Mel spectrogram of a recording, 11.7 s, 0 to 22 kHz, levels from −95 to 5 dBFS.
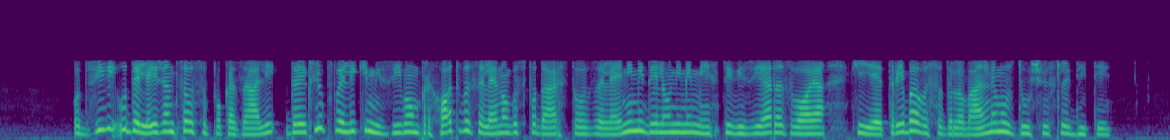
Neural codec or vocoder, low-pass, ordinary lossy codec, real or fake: codec, 16 kHz, 16 kbps, FreqCodec, larger model; 3.6 kHz; none; fake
